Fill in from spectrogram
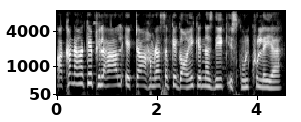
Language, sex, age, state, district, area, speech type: Maithili, female, 45-60, Bihar, Madhubani, rural, spontaneous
